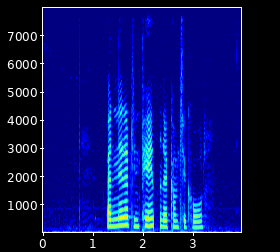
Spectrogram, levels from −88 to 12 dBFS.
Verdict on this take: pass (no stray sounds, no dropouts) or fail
fail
